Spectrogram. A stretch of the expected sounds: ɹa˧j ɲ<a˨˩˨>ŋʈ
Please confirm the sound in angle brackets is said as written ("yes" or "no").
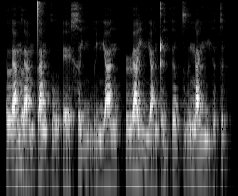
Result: yes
